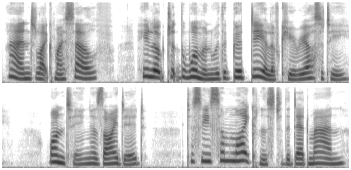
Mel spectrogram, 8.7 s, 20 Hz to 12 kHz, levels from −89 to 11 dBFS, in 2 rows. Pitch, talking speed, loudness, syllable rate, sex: 240 Hz, 165 wpm, -20 LUFS, 4.8 syllables/s, female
